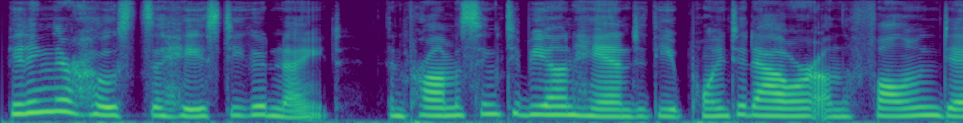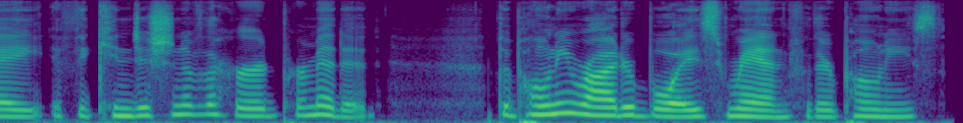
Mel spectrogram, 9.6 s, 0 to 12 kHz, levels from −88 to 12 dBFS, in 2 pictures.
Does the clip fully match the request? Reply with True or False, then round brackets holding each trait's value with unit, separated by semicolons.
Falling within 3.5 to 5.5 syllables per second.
False (5.9 syllables/s)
